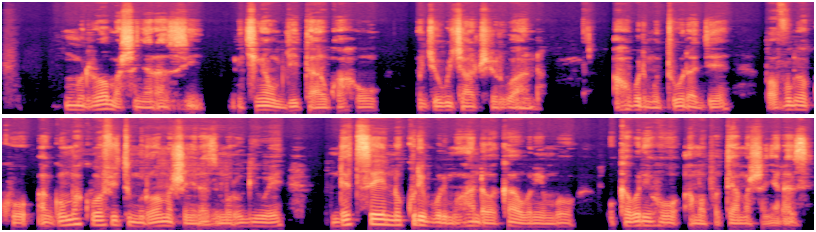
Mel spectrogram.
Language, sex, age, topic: Kinyarwanda, male, 18-24, government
